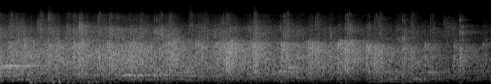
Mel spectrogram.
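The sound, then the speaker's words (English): An audience claps steadily in sustained applause as a guest speaker is invited up, a dense wash of many hands that holds throughout and begins to thin slightly near the end. “Why don't we give Dan a round of applause?”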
